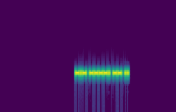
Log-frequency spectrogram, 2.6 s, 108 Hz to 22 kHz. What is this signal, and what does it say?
Morse code, heard as a keyed tone, about 64 wpm, 700 Hz. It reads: K9MI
